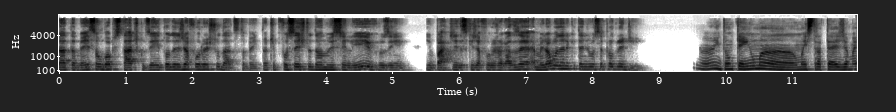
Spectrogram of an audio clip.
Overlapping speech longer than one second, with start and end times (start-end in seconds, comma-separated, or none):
none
